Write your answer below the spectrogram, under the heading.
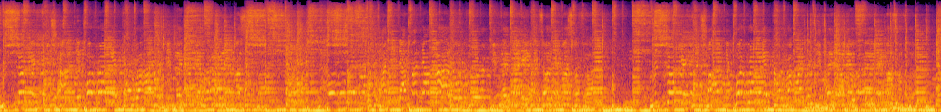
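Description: Reggae band playing live, with heavy bass and drum kit under keyboard and guitar, and a singer on the microphone.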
